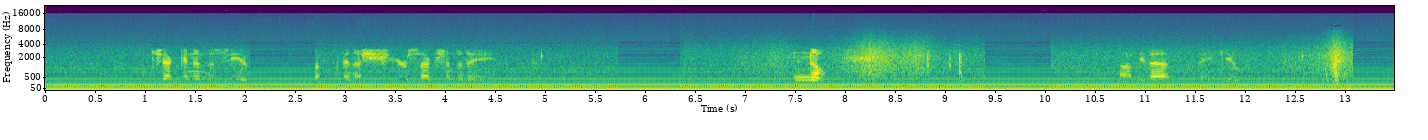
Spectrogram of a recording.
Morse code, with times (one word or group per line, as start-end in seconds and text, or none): none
